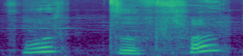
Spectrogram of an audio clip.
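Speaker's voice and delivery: hushed, rising startled swear; a quiet shocked reaction; startled what the fuck. Retold or imitated. Retelling the pans crashing, a quiet startled swear.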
